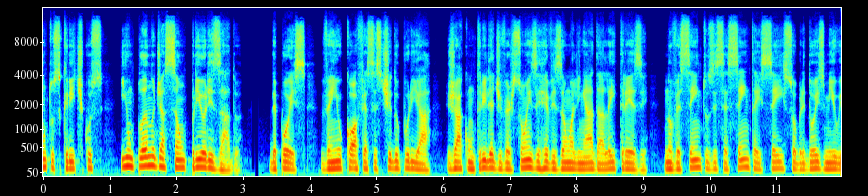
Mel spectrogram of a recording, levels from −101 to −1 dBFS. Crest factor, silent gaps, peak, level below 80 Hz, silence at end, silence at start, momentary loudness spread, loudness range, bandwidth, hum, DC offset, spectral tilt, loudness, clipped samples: 16 dB; 3.18-3.24 s; -6 dBFS; -44 dBFS; 0 s; 0 s; 10 LU; 3 LU; 13 kHz; none; under 0.1%; -6 dB/octave; -23 LUFS; under 0.1%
